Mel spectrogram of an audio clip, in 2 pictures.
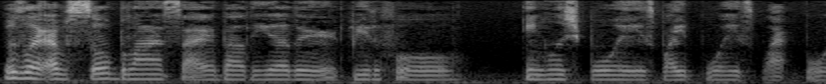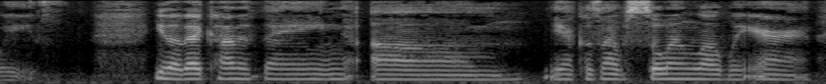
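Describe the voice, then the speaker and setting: A woman in her thirties with a soft voice, a tarot reader chatting casually and ramblingly with her viewers. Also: fairly low pitch, flat delivery, normal speed. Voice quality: soft-spoken. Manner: rambling, many fillers. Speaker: tarot reader, channel host.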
